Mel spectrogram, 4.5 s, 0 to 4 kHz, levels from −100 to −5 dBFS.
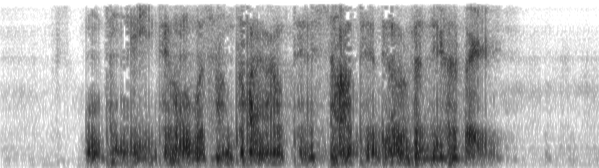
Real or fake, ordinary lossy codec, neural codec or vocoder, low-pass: fake; AAC, 24 kbps; autoencoder, 44.1 kHz, a latent of 192 numbers a frame, MeloTTS; 3.6 kHz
